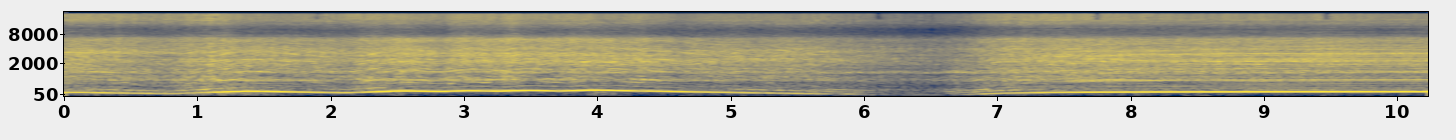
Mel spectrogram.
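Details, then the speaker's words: Japanese contract 2004 Toyota Vitz SCP10 1SZ-FE engine, automatic, 2WD, tested at idle and mid revs: smooth even idle climbing and falling cleanly through mid revs, no misfire, knock or tick; no smoke, healthy. "Двигатель работает ровно. Газ не идут. И не димит."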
